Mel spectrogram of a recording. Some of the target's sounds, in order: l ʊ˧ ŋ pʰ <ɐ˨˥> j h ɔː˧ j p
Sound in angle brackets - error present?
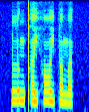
yes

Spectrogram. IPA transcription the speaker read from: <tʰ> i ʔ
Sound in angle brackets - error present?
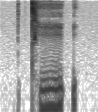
no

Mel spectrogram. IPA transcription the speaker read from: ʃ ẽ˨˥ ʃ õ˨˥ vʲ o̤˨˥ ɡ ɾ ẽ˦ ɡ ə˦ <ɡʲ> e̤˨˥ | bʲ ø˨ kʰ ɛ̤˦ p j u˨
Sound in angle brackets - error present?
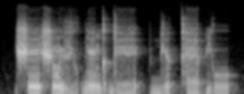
yes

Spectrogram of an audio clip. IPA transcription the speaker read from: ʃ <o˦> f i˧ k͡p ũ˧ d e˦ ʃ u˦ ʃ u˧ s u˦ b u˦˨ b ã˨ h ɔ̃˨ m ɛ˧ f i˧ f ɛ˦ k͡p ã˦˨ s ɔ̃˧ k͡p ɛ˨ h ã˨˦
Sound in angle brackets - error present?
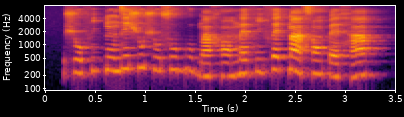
yes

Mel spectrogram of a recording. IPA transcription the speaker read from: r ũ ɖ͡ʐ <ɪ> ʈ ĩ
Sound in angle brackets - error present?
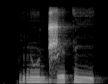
no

